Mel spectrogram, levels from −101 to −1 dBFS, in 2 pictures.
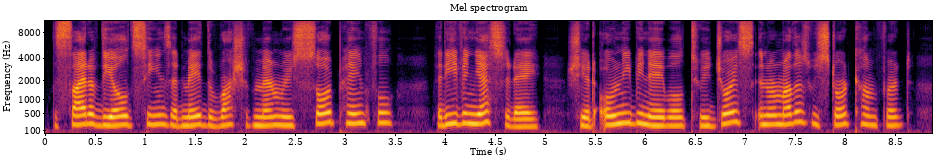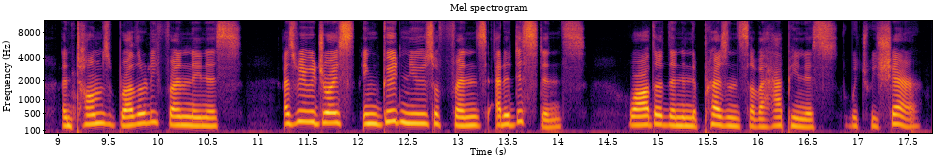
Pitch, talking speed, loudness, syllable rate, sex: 225 Hz, 185 wpm, -19 LUFS, 5.4 syllables/s, female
